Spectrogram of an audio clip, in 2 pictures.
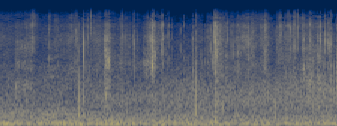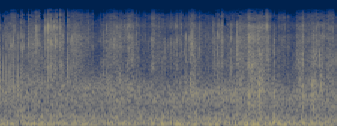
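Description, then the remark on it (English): A crumpled Newport cigarette pack being handled, giving a steady stream of dry crinkling and crackling with sharper snaps scattered throughout, fairly loud and with no voices. “This guy had crumpled this shit up. And through Newports out here.”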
